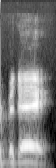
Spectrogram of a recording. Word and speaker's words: Batty: But anyways, like everybody always called him Tyler Tyler Batty. Like I never heard anybody ever call him Tyler Bedet, but apparently he says that's how it's actually pronounced.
